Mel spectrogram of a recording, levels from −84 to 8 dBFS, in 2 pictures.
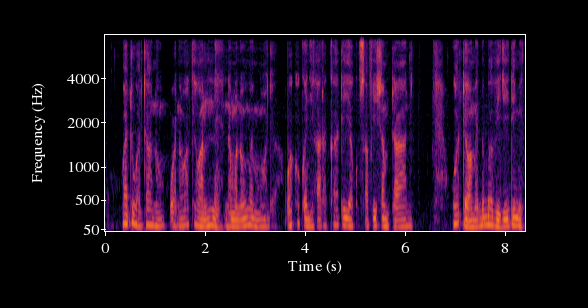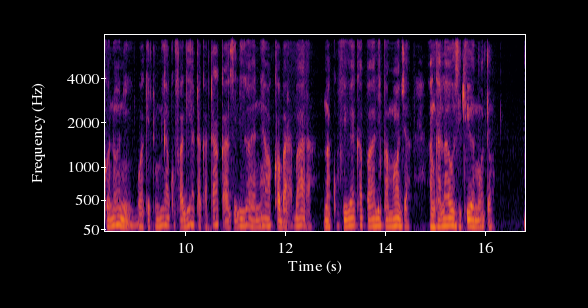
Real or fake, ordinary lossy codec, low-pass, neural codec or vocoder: fake; Opus, 64 kbps; 7.2 kHz; vocoder, 44.1 kHz, 128 mel bands, Pupu-Vocoder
